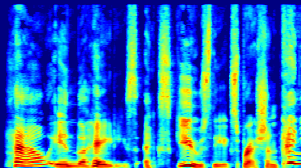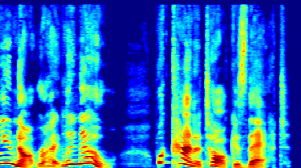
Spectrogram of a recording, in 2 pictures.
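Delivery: loud incredulity leaping high in pitch; exasperated disbelief. A narrator's reading. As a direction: scold him, astonished at the answer. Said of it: "Ada Mae barked in disbelief".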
